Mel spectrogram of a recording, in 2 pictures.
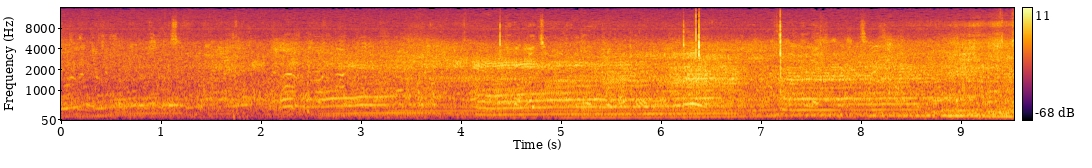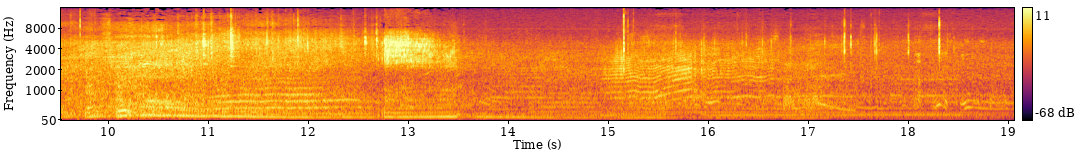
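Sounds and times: rally car engine revving: 0.0 - 19.0.

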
